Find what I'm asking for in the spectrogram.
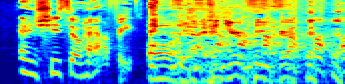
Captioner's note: laughter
